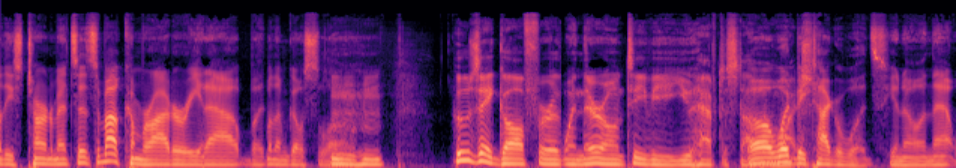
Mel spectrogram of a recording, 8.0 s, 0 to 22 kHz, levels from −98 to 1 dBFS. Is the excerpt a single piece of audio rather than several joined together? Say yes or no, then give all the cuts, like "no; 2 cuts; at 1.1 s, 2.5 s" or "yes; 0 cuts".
no; 4 cuts; at 1.7 s, 2.2 s, 2.5 s, 4.7 s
